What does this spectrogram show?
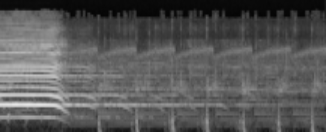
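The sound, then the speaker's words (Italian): An audience at a Victory night party lets out a loud, swelling cheer that drops away after a second, followed by steady rhythmic clapping in time, roughly two claps per second, over a sustained background hum of voices. “Vorrei sentire l'applauso”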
